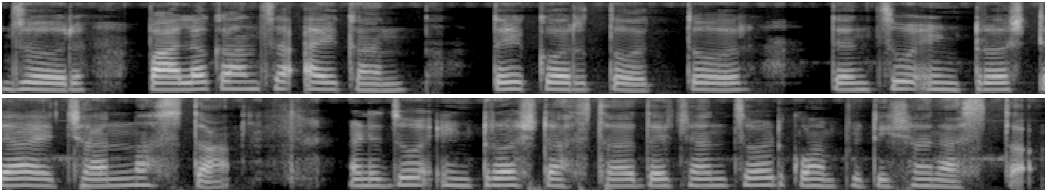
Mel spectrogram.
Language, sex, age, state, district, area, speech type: Goan Konkani, female, 18-30, Goa, Pernem, rural, spontaneous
